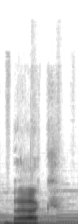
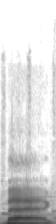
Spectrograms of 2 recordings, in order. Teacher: Then you release it. K is just air. G is the same movement with your voice on. · Same mouth position, and the only difference is your voice. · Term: final sounds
